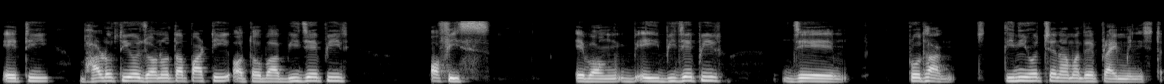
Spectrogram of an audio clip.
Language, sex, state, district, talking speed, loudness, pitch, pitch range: Bengali, male, West Bengal, Jhargram, 115 wpm, -15 LUFS, 150 Hz, 140-165 Hz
